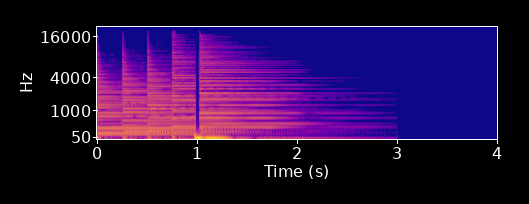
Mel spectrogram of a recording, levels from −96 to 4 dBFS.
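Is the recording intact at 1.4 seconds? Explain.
No. A phantom power thump runs from 0.98 to 1.4 s. A supply switched on or off on a live input sent a voltage step through the coupling capacitors, producing a deep thump peaking at about -10 dBFS that decays over roughly 95 ms, its tail reaching 1.4 s.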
